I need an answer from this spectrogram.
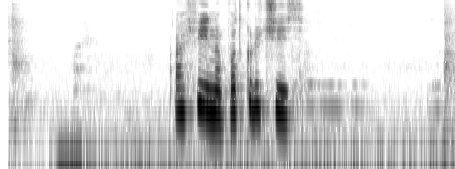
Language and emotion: Russian, neutral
